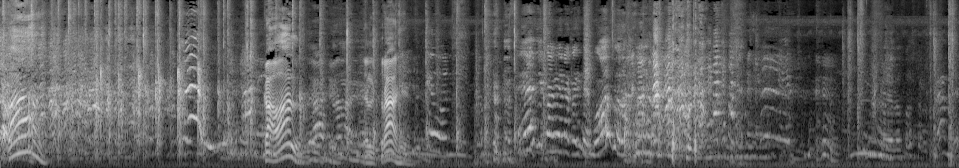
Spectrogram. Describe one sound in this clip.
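A young woman talks and laughs cheerfully nearby.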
